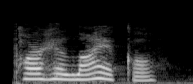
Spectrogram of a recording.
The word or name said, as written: parheliacal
